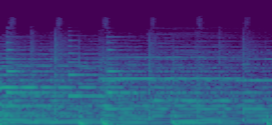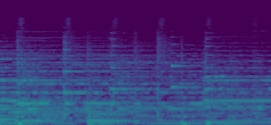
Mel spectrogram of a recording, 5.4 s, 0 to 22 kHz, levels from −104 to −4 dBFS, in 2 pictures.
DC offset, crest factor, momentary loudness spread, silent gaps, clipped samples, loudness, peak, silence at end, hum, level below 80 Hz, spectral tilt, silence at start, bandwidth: under 0.1%; 18 dB; 11 LU; none; under 0.1%; -54 LUFS; -34 dBFS; 0 s; none; -64 dBFS; -5.5 dB/octave; 0 s; 12.5 kHz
